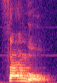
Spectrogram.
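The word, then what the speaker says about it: Tsango: Something like Sango. T-S-A-N-G-O. See, here T is silent, right?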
